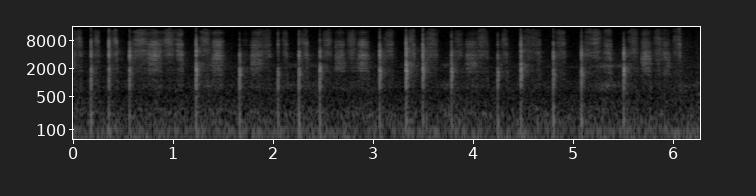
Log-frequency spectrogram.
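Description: Chalk writing on a chalkboard: an irregular run of short taps and scratches, several a second, as a word is written out letter by letter.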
